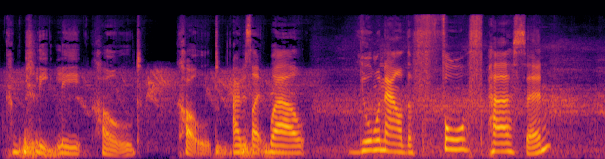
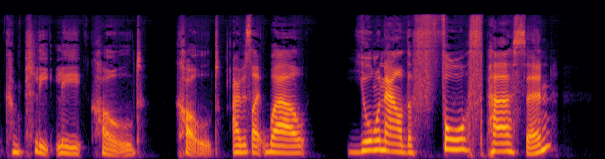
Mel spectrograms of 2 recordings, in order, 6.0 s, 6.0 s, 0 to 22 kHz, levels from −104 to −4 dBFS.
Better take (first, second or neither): second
